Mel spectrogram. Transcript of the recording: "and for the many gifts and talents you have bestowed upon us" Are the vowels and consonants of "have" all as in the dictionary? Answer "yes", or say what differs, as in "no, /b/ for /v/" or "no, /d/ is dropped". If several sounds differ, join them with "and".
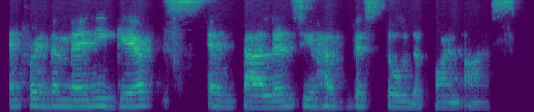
yes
